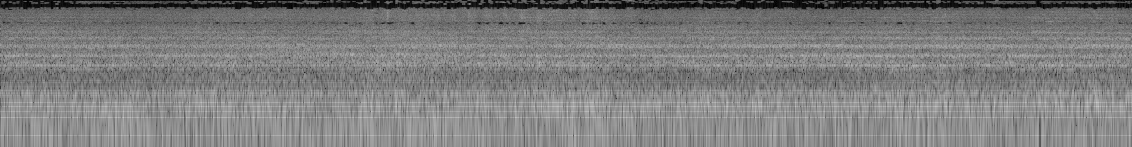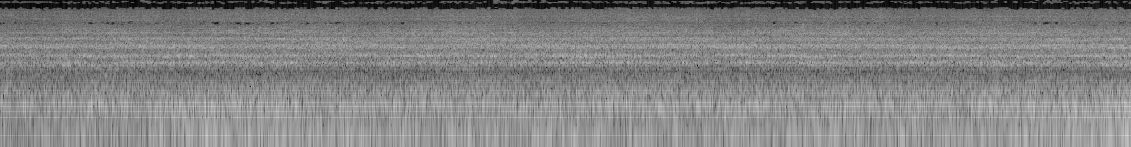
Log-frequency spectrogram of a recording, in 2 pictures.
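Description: Train rolling past: a steady rumble with a thin, steady whine above it, growing louder about sixteen seconds in.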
